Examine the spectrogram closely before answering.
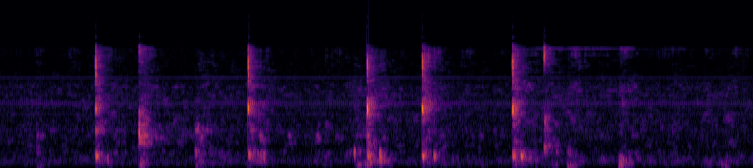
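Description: Computer mouse clicking about eight times at an irregular pace, some clicks in quick pairs, as objects are selected.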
